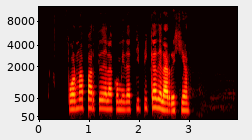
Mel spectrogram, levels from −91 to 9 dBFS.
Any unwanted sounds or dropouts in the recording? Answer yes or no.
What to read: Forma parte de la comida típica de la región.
no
